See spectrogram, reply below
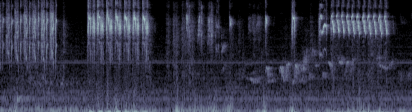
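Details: Olive-backed sunbird lure call, used to provoke other sunbirds to call: three bursts of rapid, high, buzzy trilled notes, with scattered thin chirps and a short run of lower warbled notes between them.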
